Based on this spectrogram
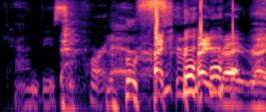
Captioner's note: laughing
